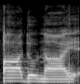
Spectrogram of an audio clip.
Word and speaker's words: Adonai: but other lowercase O-R-D. This is because the Hebrew is not Y-H-V-H, Yodivave, Yahweh. Instead, it is the word Adonai, pronounced Adonai, as in comparison to Adoni from verse 1 above.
